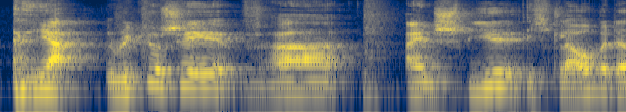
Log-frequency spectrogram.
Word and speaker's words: Ricochet: Wie wird das ausgesprochen? Ricochet? Ricochet. Ricochet, also. Ricochet. der englische Begriff.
